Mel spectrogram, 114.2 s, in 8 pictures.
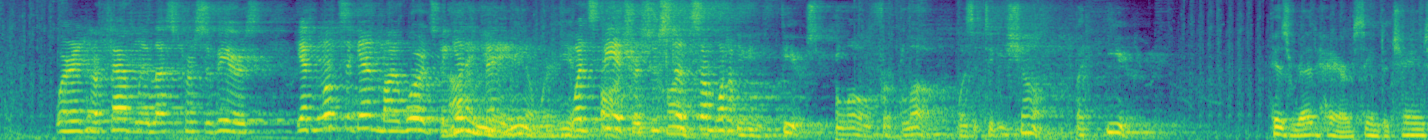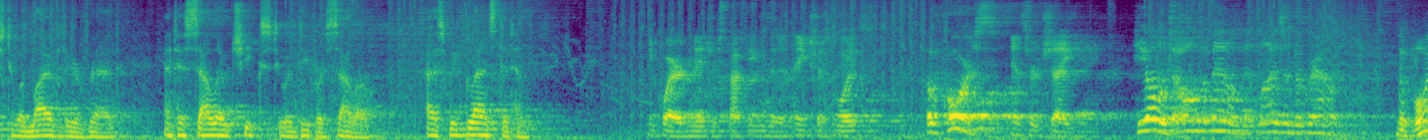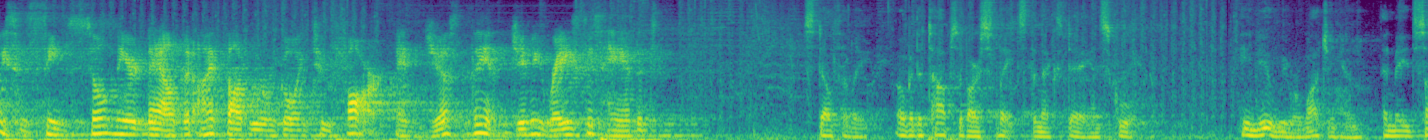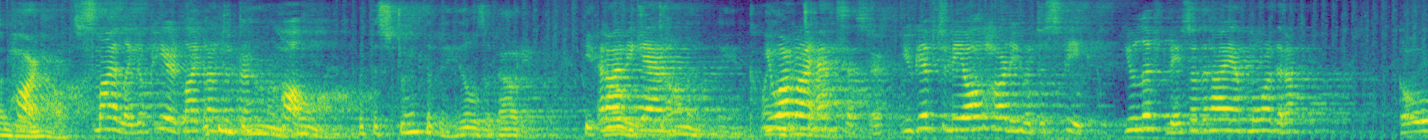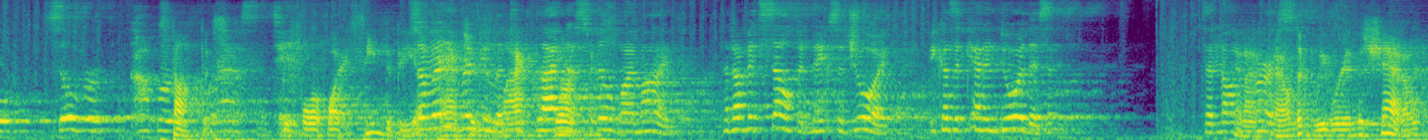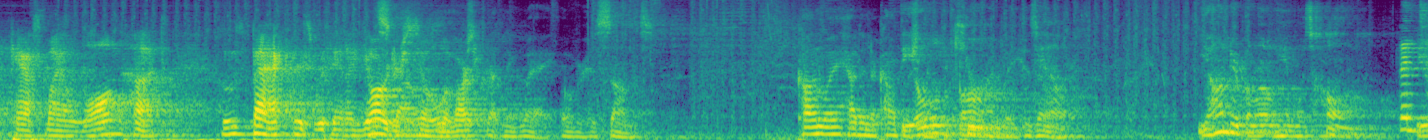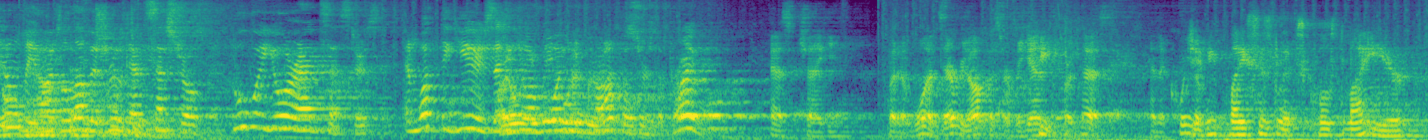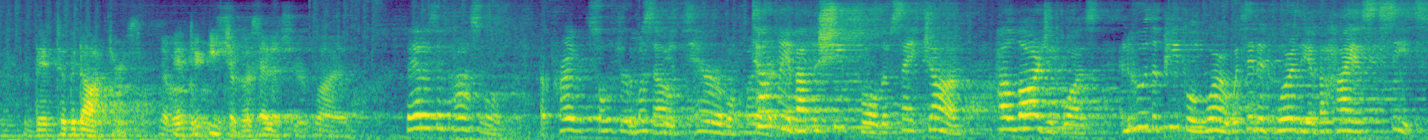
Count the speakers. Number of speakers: five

